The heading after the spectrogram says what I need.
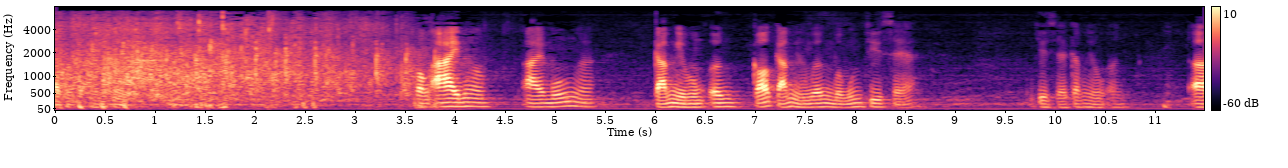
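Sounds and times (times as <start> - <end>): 
room full of people clapping: 0.0 - 3.9
speech: 3.6 - 8.7, 9.8 - 10.8.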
